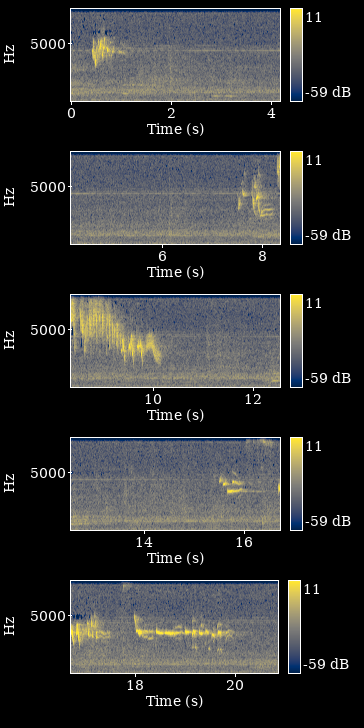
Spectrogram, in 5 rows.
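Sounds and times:
European robin song: 0.0s - 1.3s, 7.4s - 10.6s, 15.4s - 20.3s.

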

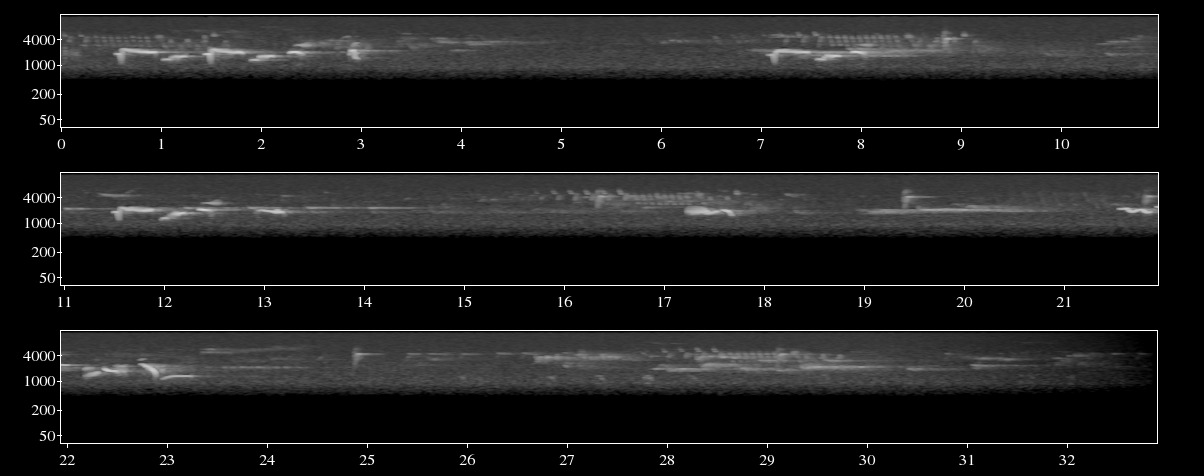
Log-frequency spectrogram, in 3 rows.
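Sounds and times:
steady hiss: 0.0s - 32.8s
common blackbird singing: 0.1s - 3.3s, 7.0s - 9.1s, 10.5s - 14.4s, 15.9s - 18.4s, 21.6s - 24.3s, 26.8s - 32.3s.

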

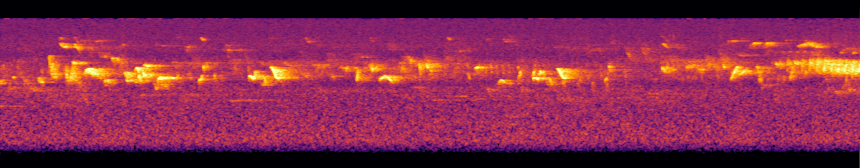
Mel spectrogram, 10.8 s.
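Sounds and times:
common blackbird singing: 0.0s - 10.7s.

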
